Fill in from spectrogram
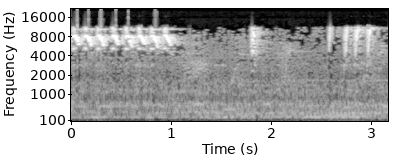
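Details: Male kinoy recorded as training material for other songbirds: a fast run of high, thin chirps lasting about one second, then quieter pauses broken by brief high twittering notes near the end.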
